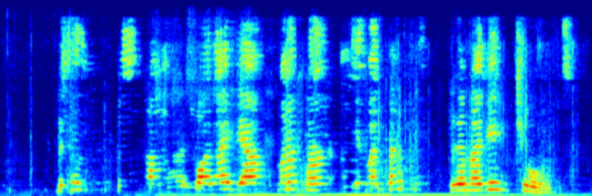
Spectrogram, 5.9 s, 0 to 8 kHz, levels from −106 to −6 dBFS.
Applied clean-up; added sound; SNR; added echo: neural mask model DeepFilterNet 3.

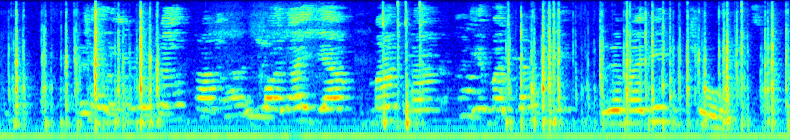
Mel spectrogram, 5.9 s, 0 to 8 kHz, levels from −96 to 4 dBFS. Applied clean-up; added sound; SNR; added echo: none; Computer keyboard; -1 dB; reverberation time 0.2 s.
